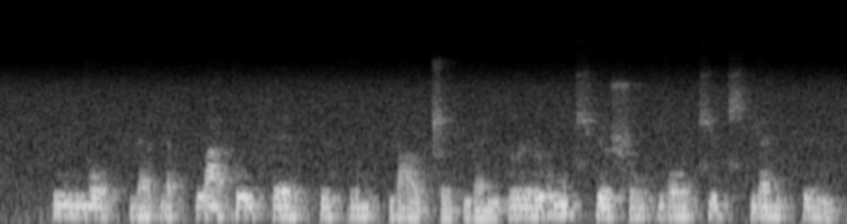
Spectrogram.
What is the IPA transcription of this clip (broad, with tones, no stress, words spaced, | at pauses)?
pʰi˥mjo˥˩ʊ̯pʰɥɛ˧˥pɥɛ˧ pʰwä˥˩t̪u˥ fe˥˧ɪ̯pʰy˥˩ t̪i˥npʰjɑ˥˩ʊ̯ʈ͡ʂɻ̩˧˥pjɛ˧˥n | ɻɻ̩˧˥ɻʊ˥ŋt͡ɕʰy˧˥ ʂu˧˥pjo˥ʊ̯ t͡ɕy˥˧t͡ɕʰjɛ˥˧npʰy˥˩n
